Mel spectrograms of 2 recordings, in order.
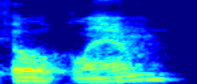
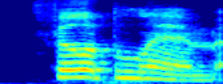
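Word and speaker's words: Phillip Lim: Philip Lamb? Philip Lim.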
